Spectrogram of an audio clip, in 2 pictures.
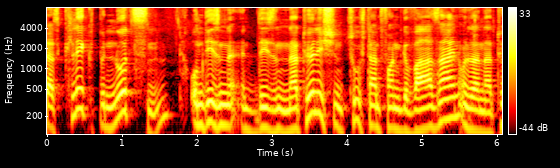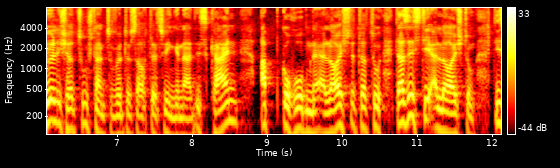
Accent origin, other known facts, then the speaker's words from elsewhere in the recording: Cologne, North Rhine-Westphalia, Germany; Ich komme ja aus Köln.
